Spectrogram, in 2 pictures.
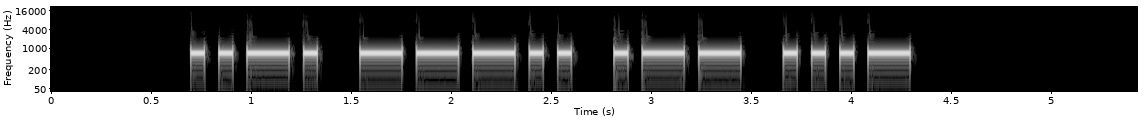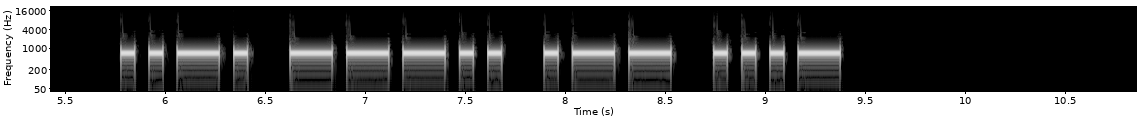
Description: Morse code, heard as a keyed tone, about 17 wpm, 700 Hz. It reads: F8WV F8WV
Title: DXCC-100 Call Signs - 4 Characters - Repeated 3x - 17wpm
